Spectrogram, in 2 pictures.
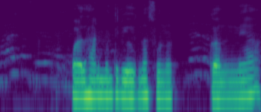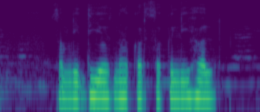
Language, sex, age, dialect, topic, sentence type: Magahi, male, 18-24, Western, banking, question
